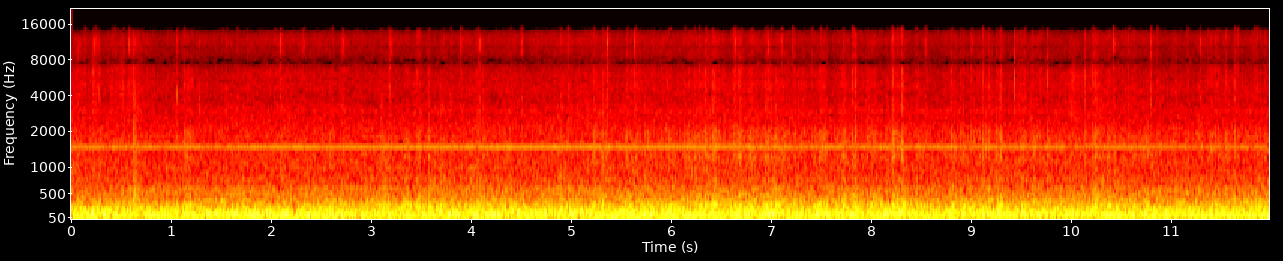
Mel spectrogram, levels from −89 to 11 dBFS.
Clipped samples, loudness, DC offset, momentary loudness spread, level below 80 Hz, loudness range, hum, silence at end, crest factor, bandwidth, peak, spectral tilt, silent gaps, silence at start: under 0.1%; -13 LUFS; under 0.1%; 2 LU; -18 dBFS; 1 LU; none; 0 s; 10 dB; 14.5 kHz; 0 dBFS; -8 dB/octave; none; 0 s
